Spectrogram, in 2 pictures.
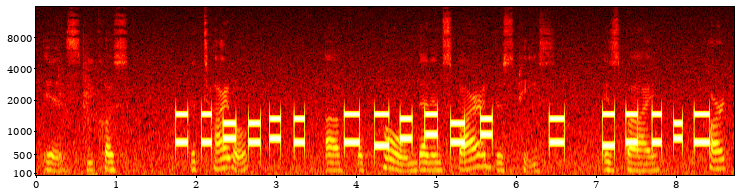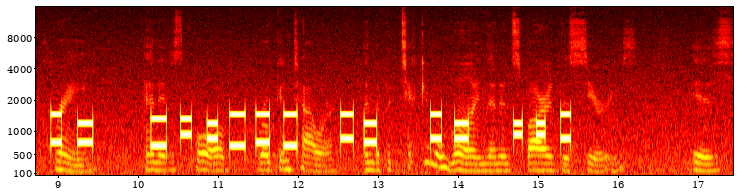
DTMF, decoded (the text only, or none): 667485 638#40 5 36676 64 207363 94 97 **9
